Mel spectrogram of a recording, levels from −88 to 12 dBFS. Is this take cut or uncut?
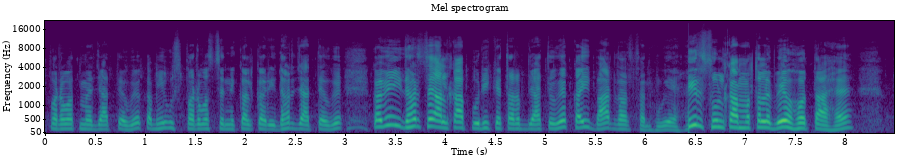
cut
